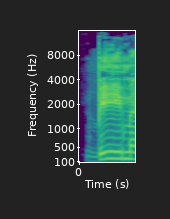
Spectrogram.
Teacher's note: میم کے اوپر زبر ہے اور مد منفصل ہے یہاں پر, تو آپ اسے تین الف کے برابر کھینچ کر پڑھیں گے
